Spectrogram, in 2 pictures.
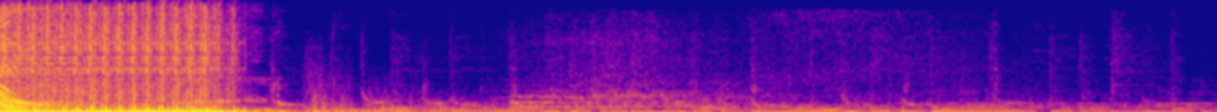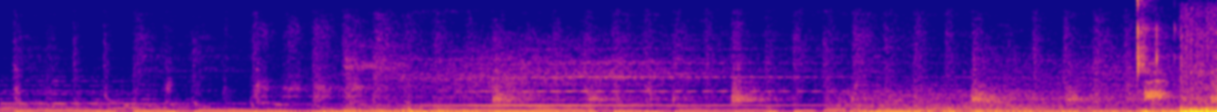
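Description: Machine gun fire in the game X-Com Files opens with a loud burst, then falls back under a tonal background score, with another burst near the end.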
